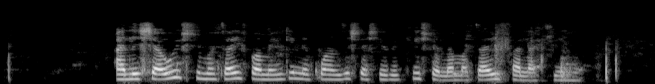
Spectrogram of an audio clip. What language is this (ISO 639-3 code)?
swa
